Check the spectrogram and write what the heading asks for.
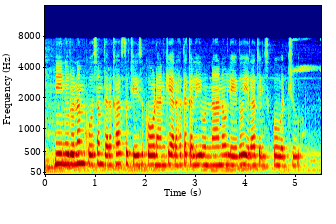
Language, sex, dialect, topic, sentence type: Telugu, female, Central/Coastal, banking, statement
